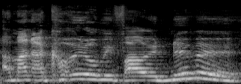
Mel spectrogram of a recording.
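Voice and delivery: put-on thoroughly broad Swabian accent. Acting out a conversation that was overheard, in a broad Swabian accent. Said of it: "Aber richtig schwäbisch".

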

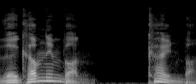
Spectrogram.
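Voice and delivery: put-on voice-over announcer delivery. His classic line whenever he's here, done in his announcer voice. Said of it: "jetzt kommt wieder meine Sprecher".

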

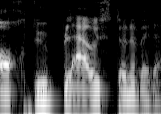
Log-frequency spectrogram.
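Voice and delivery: regional Saxon accent. Asked for a sample, says an exclamation in Saxon: Saxon accent. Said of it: "heißt auf Sächsisch".

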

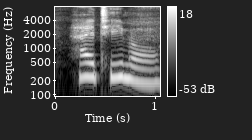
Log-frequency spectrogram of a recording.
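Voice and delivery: warm, airy delivery with lots of breath. Greeting at the start of a podcast: warm, breathy greeting. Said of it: "Eine warme Sendung. Mit viel Atemluft".

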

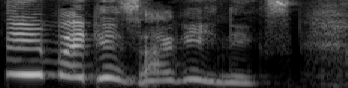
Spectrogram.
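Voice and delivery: very high, sweet, squeaky cartoon voice. Speaker retells what a man suddenly told him, in a sweet SpongeBob voice. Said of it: "so eine Stimme rausgehauen, aber so richtig süß".

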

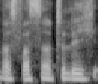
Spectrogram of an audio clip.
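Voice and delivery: ordinary delivery

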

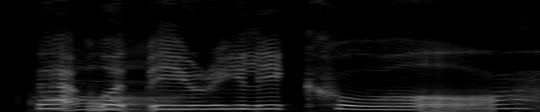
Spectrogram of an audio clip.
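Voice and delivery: high, slow, lingering, drawn-out way of talking. Describing how Carla always talks, imitating Carla's voice. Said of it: "weil sie redet immer so".

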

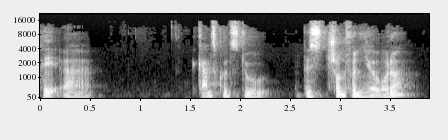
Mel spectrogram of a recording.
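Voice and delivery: slightly bewildered, hesitant, stuttering a little, with a pause. Asking someone if they're from here, slightly confused and hesitant. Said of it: "So verwirrt, ein bisschen leicht verwirrt mit so ein bisschen Stottern, so einer Pause".

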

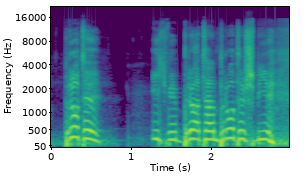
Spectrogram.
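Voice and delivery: very high, angry outburst, spat out. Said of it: "[name] sagt ganz sauer".

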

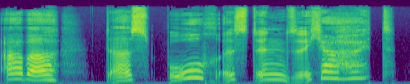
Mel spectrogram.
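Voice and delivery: feeble, tired, weak, faint voice. The mistress, recovering from a sedative, asks Sarah and Kalle, in a weak voice. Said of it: "fragte sie mit schwacher Stimme".

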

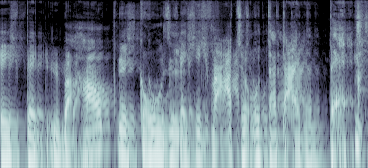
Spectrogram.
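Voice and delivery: deep, spooky put-on voice. Asked by a co-host to do the deep voice, the speaker answers in a deep spooky voice. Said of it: "jetzt kannst du mal die tiefe Stimme machen und einmal gruselig sagen".

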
